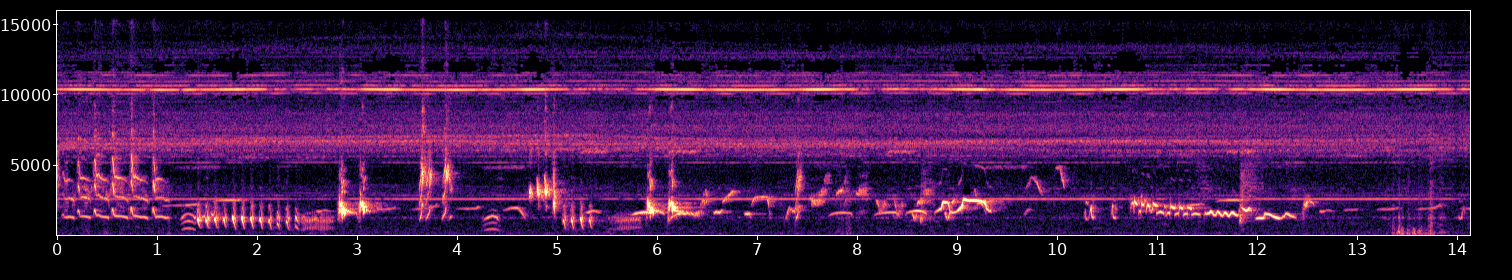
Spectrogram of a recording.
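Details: White-rumped shama song used to lure birds: a rapid stuttering trill, loud sharp clicks, then a long varied run of slurred whistles and twittering phrases, with a faint steady background hiss.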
